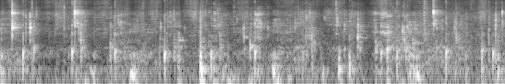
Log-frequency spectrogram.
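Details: Max, a pet dog, licks his owner's face in a quiet room; crisp, wet tongue smacks and sticky clicks come in uneven clusters, bright and close, with no voices.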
